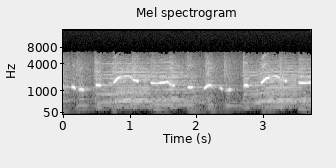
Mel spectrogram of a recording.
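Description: Someone whistles a bouncy little melody, with short notes and sliding upward swoops, the phrase repeating near the end. No talking, just the whistled tune on its own.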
